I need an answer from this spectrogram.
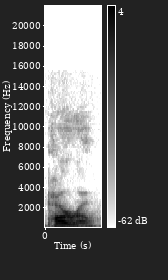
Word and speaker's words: Parrot: Parrot, pronounced Paro.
